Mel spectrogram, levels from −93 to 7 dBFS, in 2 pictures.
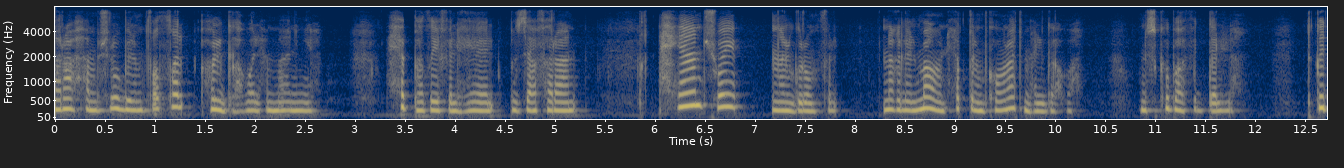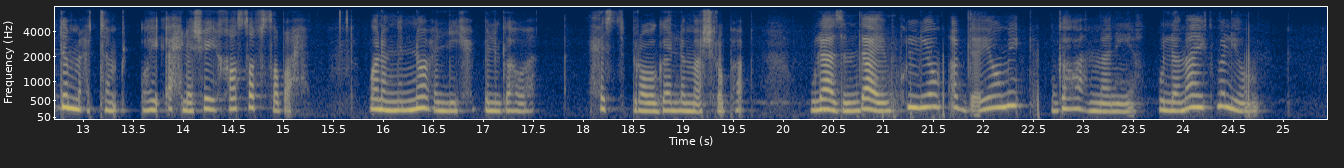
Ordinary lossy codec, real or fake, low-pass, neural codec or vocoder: Opus, 64 kbps; real; 7.2 kHz; none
